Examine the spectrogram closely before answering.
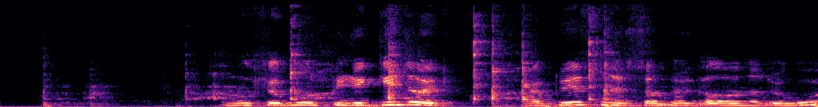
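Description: A spoon scrapes and clinks against a bowl.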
